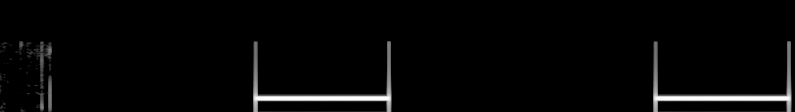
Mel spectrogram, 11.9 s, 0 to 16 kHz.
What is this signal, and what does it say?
Ringback tone (North America), 440 + 480 Hz.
